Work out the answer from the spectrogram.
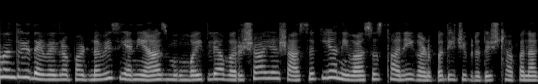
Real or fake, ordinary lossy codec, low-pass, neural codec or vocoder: fake; none; 7.2 kHz; vocoder, 22.05 kHz, 80 mel bands, HiFi-GAN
